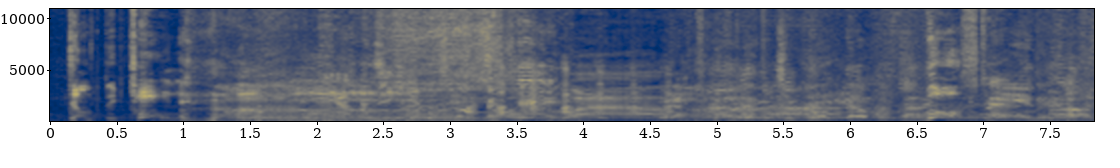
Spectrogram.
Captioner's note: crowd Reaction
